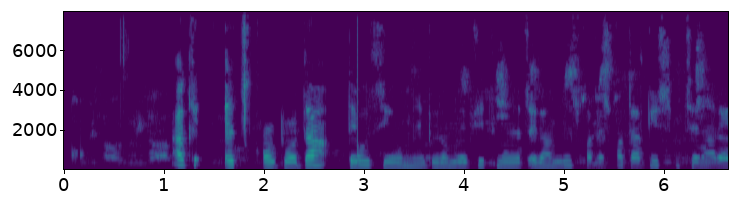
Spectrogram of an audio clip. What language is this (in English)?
Georgian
